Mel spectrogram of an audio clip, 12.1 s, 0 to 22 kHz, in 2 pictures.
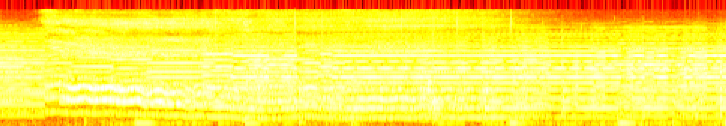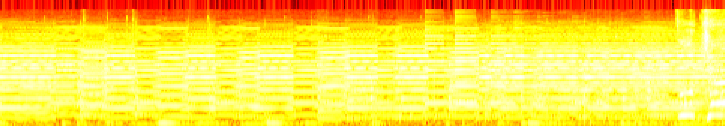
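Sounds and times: harmonium melody: 0.0 - 12.0
tabla deep strokes: 1.1 - 11.7.

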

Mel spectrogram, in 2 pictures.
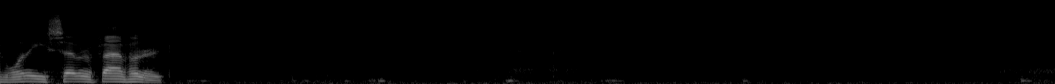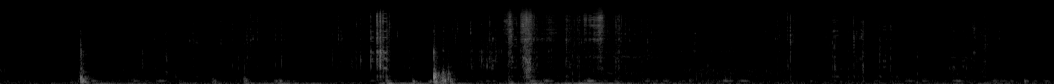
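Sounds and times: wrapper tearing and crinkling: 11.9 - 21.0.

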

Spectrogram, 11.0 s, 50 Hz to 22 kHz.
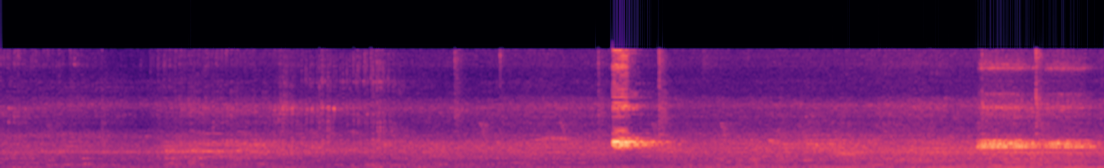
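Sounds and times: traffic noise: 0.0 - 11.0
vehicle horns honking: 6.1 - 6.8, 9.7 - 11.0.

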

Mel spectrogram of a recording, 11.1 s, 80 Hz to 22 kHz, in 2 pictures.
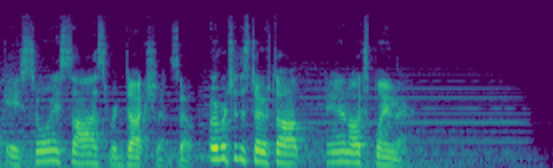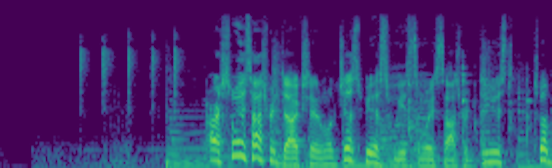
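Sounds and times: background music: 0.0 - 5.6, 6.3 - 11.0
gas stove igniter clicking: 6.3 - 7.4.

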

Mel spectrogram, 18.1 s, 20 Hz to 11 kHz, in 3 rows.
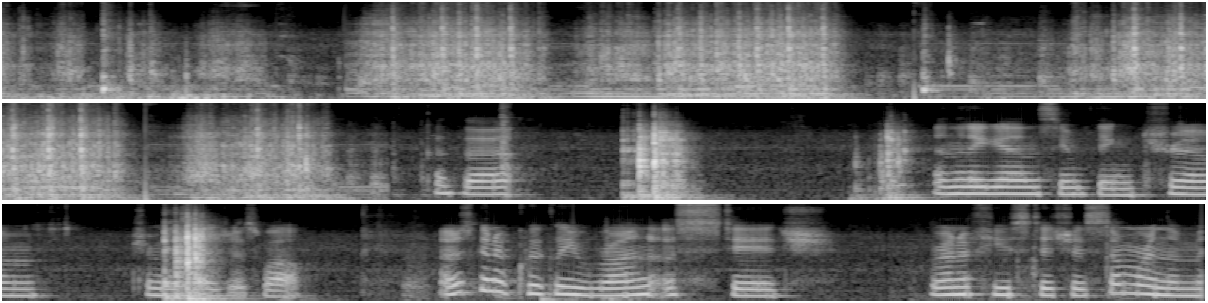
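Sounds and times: sewing machine stitching: 0.0 - 8.0.

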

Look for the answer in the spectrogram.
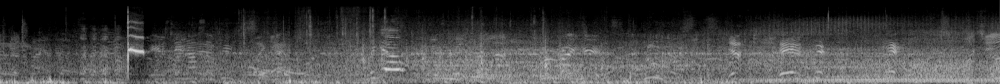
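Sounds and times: distant voices shouting: 1.2 - 10.0.

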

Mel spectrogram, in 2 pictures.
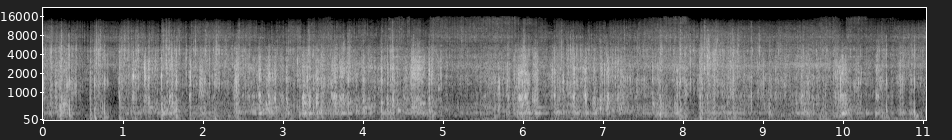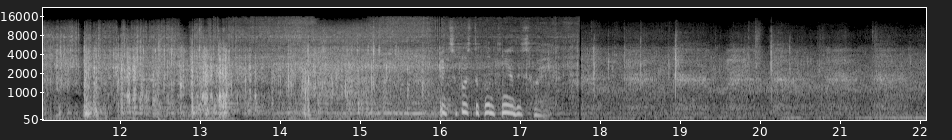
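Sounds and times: tyres rolling over dirt: 0.0 - 19.8
bike rattling over bumps: 0.0 - 21.8.

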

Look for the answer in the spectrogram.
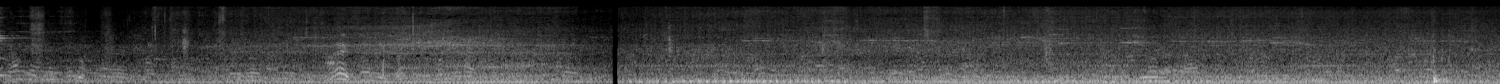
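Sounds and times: vehicle engines running: 0.0 - 15.0.

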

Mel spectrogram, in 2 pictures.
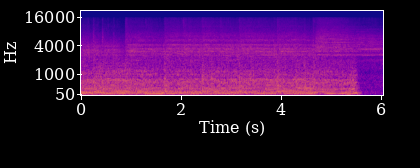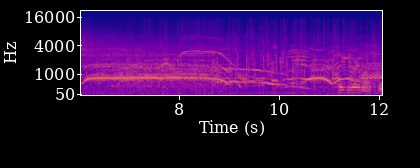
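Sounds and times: heavy rock band playing: 0.0 - 6.7.

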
